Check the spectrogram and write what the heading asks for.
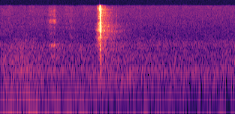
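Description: A lighter struck once: a single short, sharp click about halfway through, otherwise faint room tone.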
